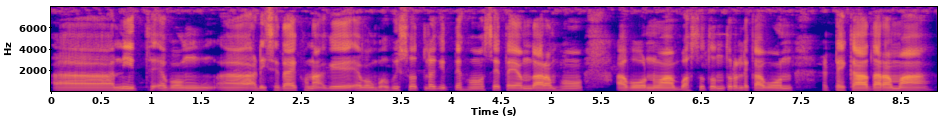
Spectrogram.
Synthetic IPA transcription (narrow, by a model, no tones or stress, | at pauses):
nit̪ɛbɔŋəɖic̚sɛd̪ajkʰɔnaʔɡɛːbɔŋbʱɔbiswɔt̪ləɡit̪̚ˀt̪ɛɦɔ̃sɛt̪ajamd̪ʱaɾamɦɔ̃abɔnɔwabəst̪ut̪ɔnt̪ɾɔlɛkabɔnʈɛkad̪aɾamaʔa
